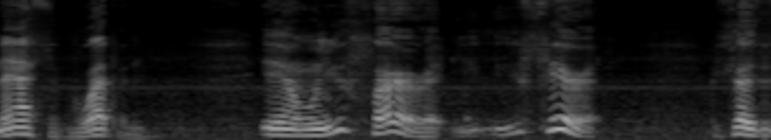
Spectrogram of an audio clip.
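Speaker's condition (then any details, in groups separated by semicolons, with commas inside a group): Tongue cancer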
